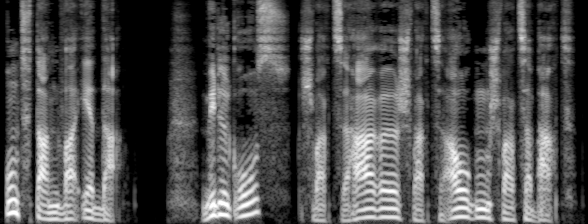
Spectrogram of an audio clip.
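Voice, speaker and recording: A man reads a first-person story for an audiobook. His storytelling is expressive, with very varied intonation. The recording is dry and close. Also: on the low side, slow, no echo. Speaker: audiobook narrator.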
